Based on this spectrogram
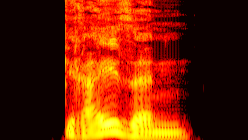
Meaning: dative plural of Greis
- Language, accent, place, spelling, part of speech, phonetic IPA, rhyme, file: German, Germany, Berlin, Greisen, noun, [ˈɡʁaɪ̯zn̩], -aɪ̯zn̩, De-Greisen.ogg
